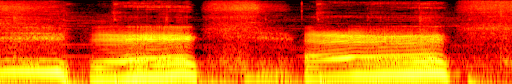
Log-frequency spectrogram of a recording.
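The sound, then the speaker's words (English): A voice makes two long, loud, strained gasping sounds in close succession, mimicking a huge creature drawing in a deep breath, each one drawn out with a rising groan. “But Dracomax kept breathing in, filling his lungs and chest with dragon fire.”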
